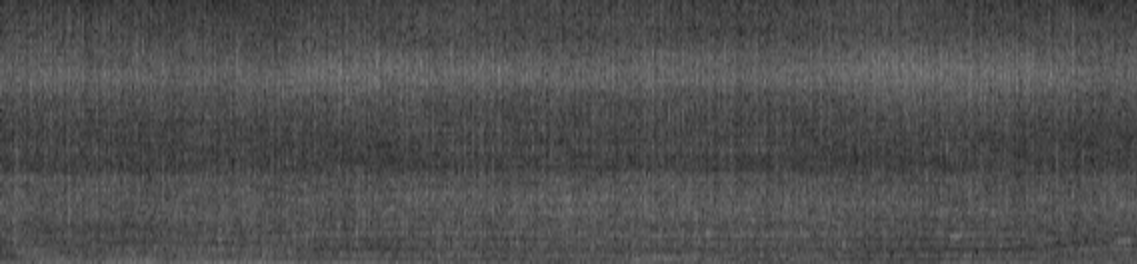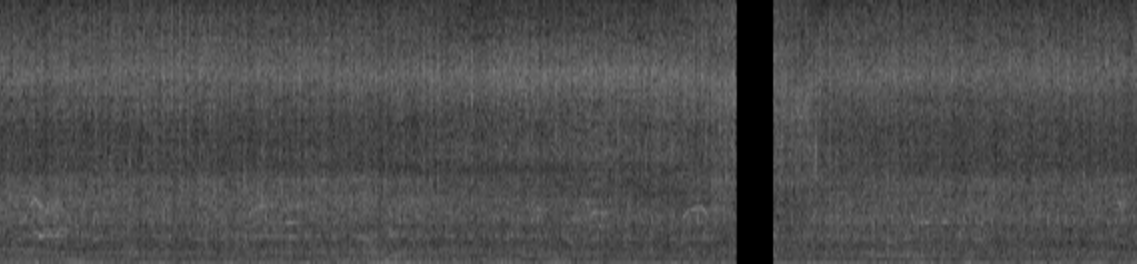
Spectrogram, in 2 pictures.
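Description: Floodwater from hours of heavy rain rushes in a steady, continuous broadband roar, close and unbroken apart from a brief dropout near the end.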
